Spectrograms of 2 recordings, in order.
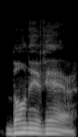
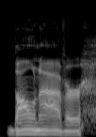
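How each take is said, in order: First: The name is said in a standard accent. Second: The name is said in a Southern accent. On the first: The speaker calls it right. "is actually" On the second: The speaker calls it wrong. "when my Southern comes out"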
